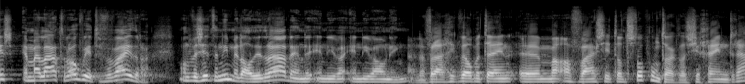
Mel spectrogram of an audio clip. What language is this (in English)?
Dutch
